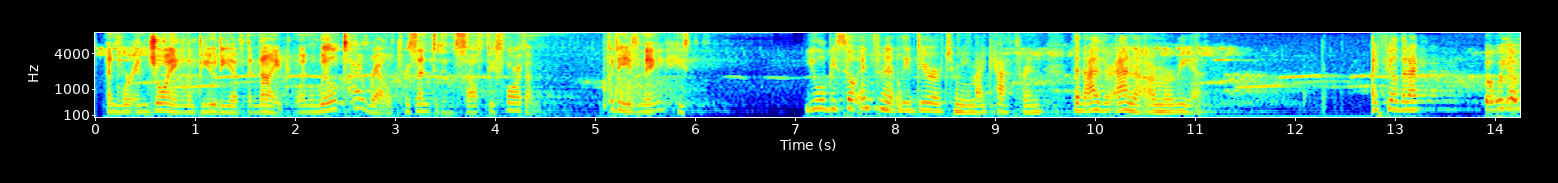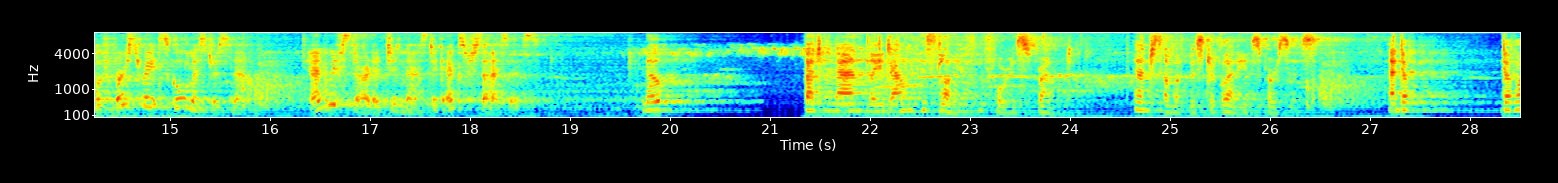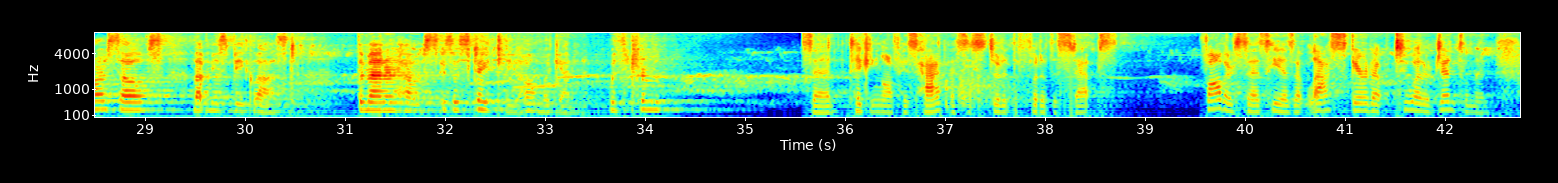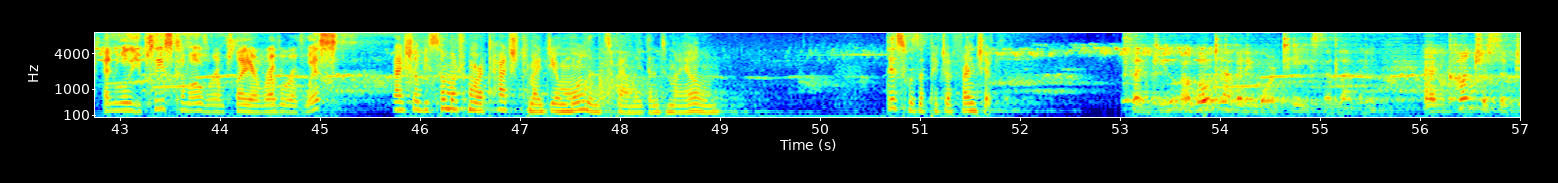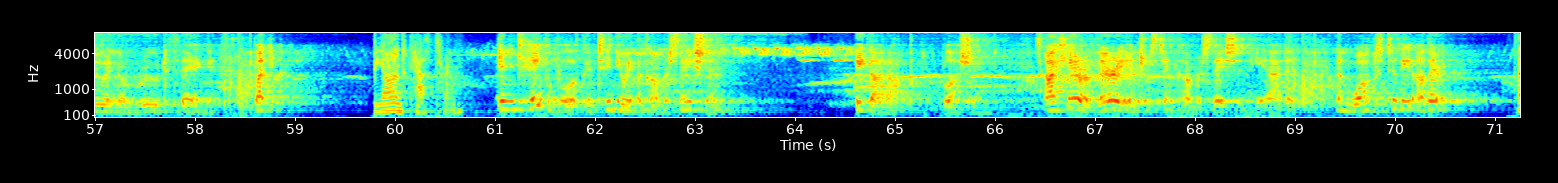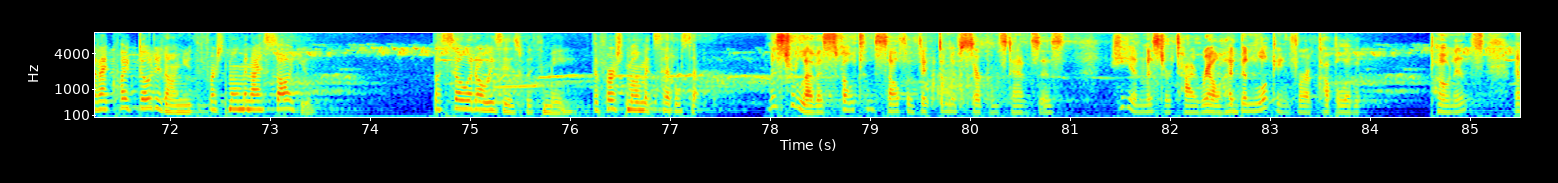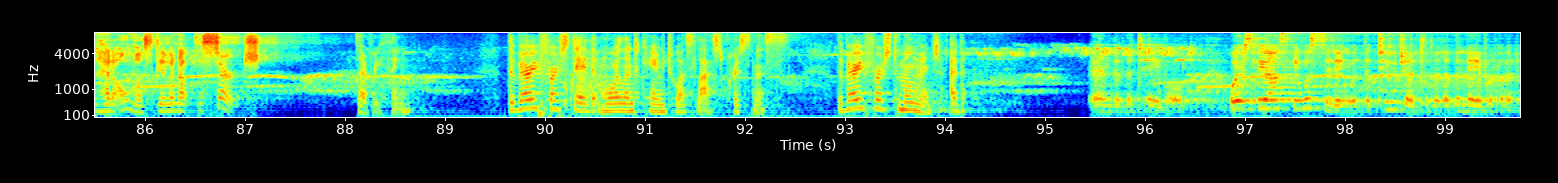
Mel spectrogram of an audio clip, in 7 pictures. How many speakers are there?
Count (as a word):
four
